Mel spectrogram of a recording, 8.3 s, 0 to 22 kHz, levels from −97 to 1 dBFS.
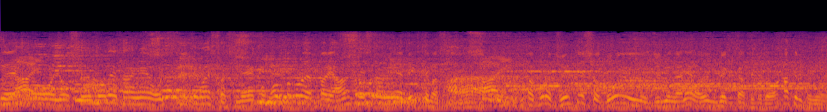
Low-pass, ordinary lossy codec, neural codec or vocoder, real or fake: none; none; none; real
